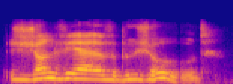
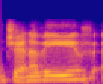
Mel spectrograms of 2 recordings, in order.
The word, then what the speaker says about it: Geneviève Bujold: And that's the proper way to pronounce her name, the French way. – Oh. – Geneviève Bujold. If you're American, you might pronounce it Genevieve, and that's just a terrible butchering of that name.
